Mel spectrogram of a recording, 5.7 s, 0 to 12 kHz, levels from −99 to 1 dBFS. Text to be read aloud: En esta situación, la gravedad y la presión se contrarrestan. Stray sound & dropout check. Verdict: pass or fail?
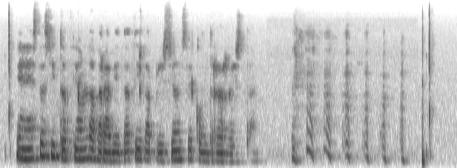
fail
